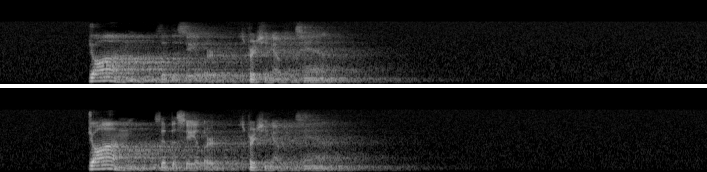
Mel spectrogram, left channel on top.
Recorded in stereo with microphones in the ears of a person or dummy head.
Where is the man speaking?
85° right, 1.5 m; by 3.4 s 25° left (ahead or behind), 1.3 m.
